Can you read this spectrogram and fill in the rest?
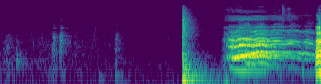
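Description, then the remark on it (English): A hand slaps hard against a wall map of the USA in one loud thump, landing on the Heartland region, followed by a drawn-out vocal exclamation and a second quick smack near the end. “What you can't see, listeners, is … slapping the wall where a map is”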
